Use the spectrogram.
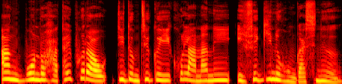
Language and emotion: Bodo, fearful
